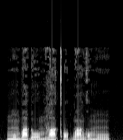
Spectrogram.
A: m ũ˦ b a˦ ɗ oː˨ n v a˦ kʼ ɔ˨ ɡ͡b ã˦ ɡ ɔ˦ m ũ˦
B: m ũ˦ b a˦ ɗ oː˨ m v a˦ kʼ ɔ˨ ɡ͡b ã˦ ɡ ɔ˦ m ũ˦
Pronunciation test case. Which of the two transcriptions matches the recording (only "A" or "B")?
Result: B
